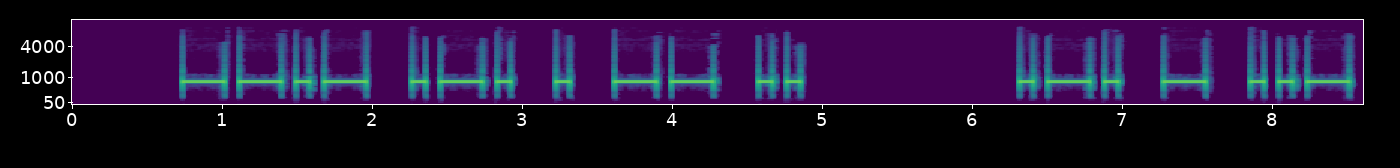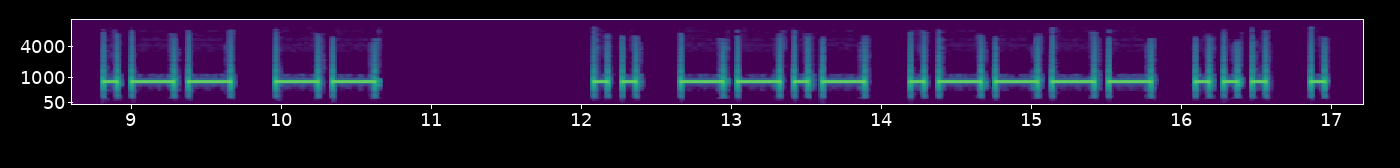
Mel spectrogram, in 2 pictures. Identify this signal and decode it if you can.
Morse code, heard as a keyed tone, about 13 wpm, 800 Hz. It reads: QREMI RTUWM IQ1SE
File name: LEZIONI / 4 Q1S 12wpm 1802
